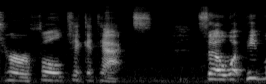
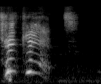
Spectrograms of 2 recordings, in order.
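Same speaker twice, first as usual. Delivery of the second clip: play-acted, loud, very high yell; 5 dB louder than usual. Retelling a camp story where someone in the front row yells: imitating someone yelling. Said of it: "you hear somebody in the front row yell".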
